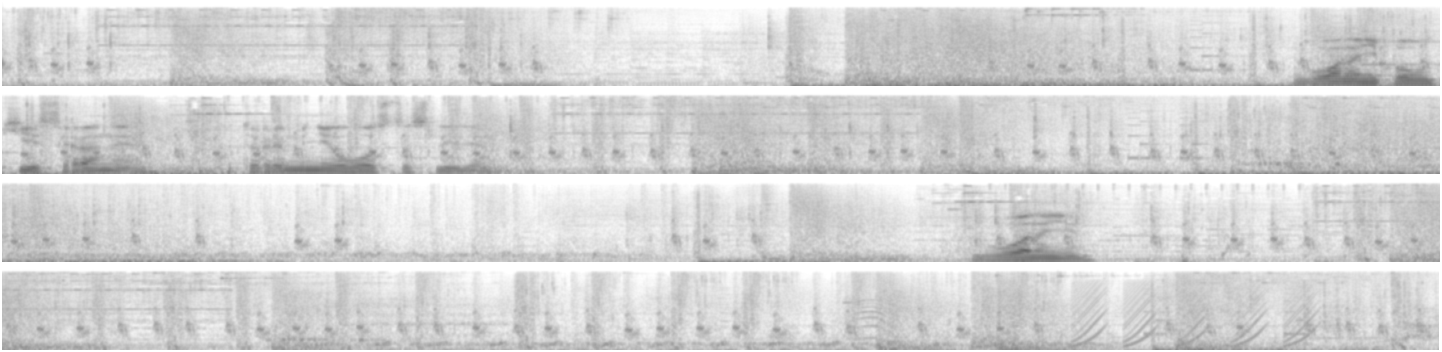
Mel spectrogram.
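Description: Game sound effects of shots and explosions play.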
